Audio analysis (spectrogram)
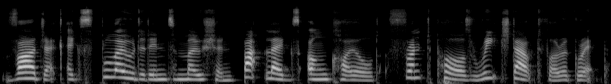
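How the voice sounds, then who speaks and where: A woman's voice: on the high side, expressive, slow, a bit bright. A woman reading a children's audiobook as a dramatic scripted narration. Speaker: audiobook reader.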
